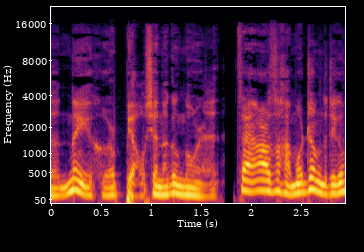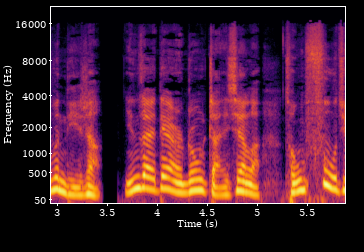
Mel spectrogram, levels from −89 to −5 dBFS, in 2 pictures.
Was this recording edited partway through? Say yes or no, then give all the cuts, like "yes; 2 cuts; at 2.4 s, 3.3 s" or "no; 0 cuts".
yes; 1 cut; at 1.7 s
